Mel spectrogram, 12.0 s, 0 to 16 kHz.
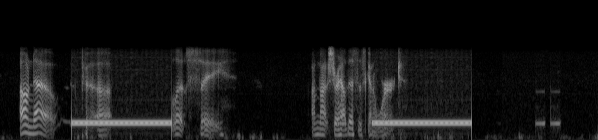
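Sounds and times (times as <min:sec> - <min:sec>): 
speech: 0:00.4 - 0:02.3, 0:03.5 - 0:04.6, 0:06.2 - 0:08.1
telephone ringing: 0:01.4 - 0:03.4, 0:07.4 - 0:09.4.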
